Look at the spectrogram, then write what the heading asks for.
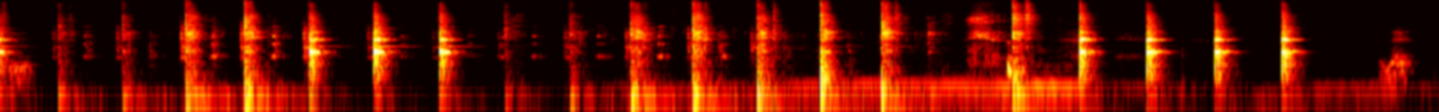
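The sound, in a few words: treadle hammer flattening aluminum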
